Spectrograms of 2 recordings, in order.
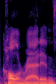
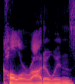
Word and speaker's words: Coloradan: colorado not colorado and we're coloradans not coloradoans you know coloradans coloradans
